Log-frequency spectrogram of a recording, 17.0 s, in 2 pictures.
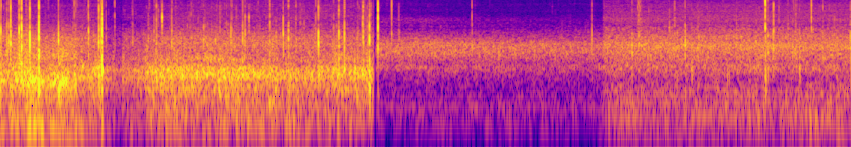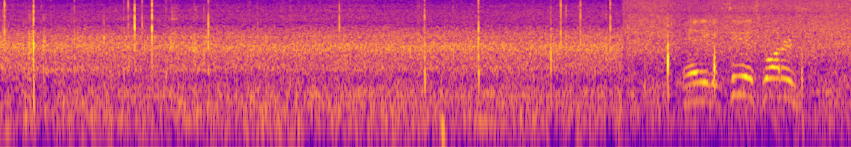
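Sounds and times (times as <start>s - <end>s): rain falling on water: 0.0s - 17.0s
raindrops ticking near microphone: 0.0s - 17.0s
vehicle wading through floodwater: 3.7s - 17.0s.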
